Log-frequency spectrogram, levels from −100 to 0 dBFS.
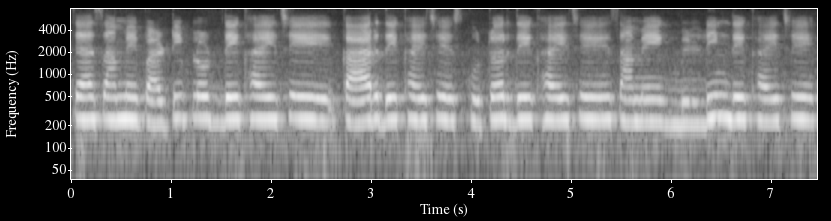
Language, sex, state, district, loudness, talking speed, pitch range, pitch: Gujarati, female, Gujarat, Gandhinagar, -16 LUFS, 135 wpm, 235-245 Hz, 245 Hz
